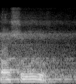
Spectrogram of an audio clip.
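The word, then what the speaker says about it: رسوله: Allah itu terbebas, tidak urusan dengan orang musyrik, wa rasulih juga gak ngurus Rasulnya. Kalau sama Rasul saja tidak ngurus, apalagi sama kita. Terus sama Sayyidina Ali dibenarkan, yang benar bacanya itu wa rasuluh, Allah bari minal musyrikin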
